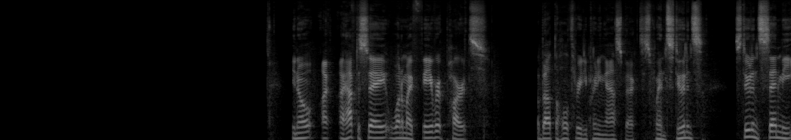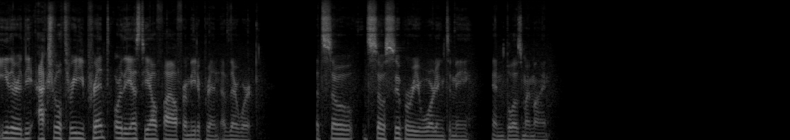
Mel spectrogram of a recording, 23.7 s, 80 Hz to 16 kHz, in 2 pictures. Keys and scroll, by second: 1.4 s, 6.2 s, 14.6 s, 22.4 s.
